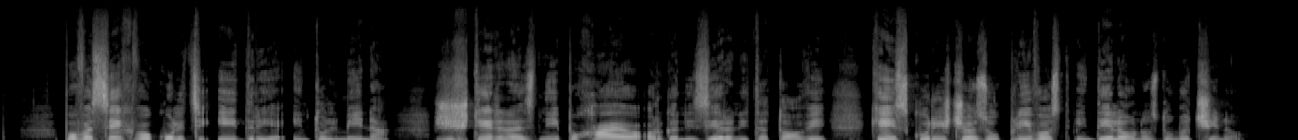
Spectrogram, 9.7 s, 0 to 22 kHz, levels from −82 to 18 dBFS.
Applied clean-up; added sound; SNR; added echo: none; none; none; none.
